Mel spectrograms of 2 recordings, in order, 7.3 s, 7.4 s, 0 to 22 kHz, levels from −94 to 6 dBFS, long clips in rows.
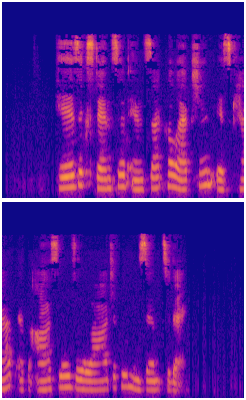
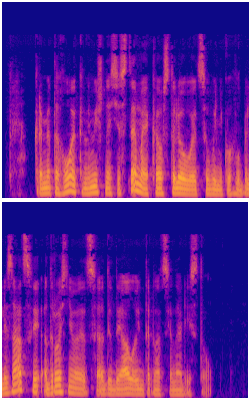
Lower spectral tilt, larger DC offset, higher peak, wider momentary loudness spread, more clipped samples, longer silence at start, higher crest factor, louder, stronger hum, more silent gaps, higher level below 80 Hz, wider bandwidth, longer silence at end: second, -2.5 dB/octave vs -6 dB/octave; neither; first, 0 dBFS vs -4 dBFS; first, 17 LU vs 10 LU; neither; first, 0.85 s vs 0.5 s; first, 26 dB vs 18 dB; about the same, -23 LUFS vs -21 LUFS; neither; neither; second, -72 dBFS vs -42 dBFS; about the same, 11.5 kHz vs 11.5 kHz; first, 0.9 s vs 0.65 s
